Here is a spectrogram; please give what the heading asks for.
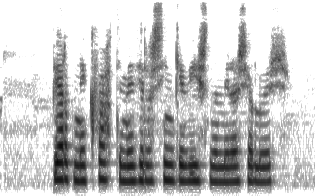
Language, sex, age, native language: Icelandic, female, 15, Icelandic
